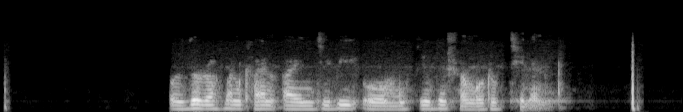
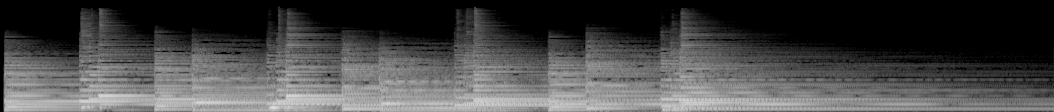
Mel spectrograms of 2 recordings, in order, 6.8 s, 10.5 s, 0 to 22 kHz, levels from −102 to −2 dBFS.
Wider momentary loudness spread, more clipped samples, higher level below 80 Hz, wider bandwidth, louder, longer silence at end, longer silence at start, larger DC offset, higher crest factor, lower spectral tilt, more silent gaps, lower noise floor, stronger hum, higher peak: second, 11 LU vs 17 LU; neither; second, -64 dBFS vs -48 dBFS; second, 5.6 kHz vs 10 kHz; about the same, -24 LUFS vs -26 LUFS; first, 0.5 s vs 0 s; first, 1.7 s vs 0.05 s; neither; first, 24 dB vs 18 dB; first, -11 dB/octave vs -8.5 dB/octave; neither; first, under -90 dBFS vs -48 dBFS; neither; first, -2 dBFS vs -8 dBFS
